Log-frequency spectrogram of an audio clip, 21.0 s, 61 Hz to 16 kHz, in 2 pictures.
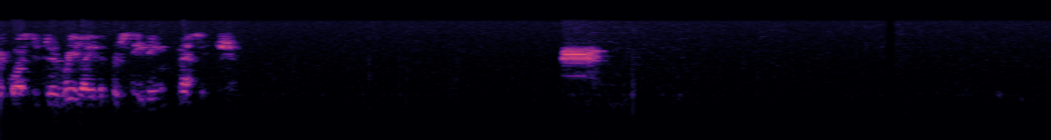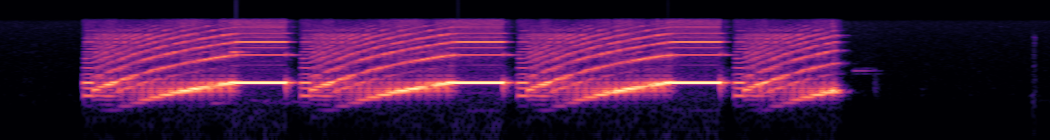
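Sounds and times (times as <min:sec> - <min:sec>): electronic siren rising whoops: 0:11.4 - 0:19.0.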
